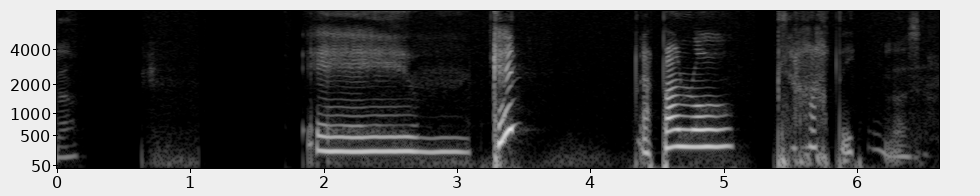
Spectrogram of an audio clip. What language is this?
Hebrew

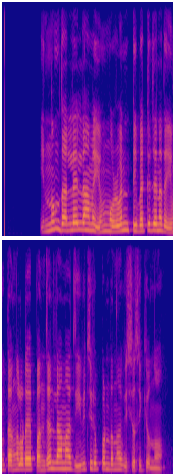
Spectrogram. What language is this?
Malayalam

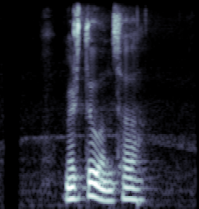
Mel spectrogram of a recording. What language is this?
Nepali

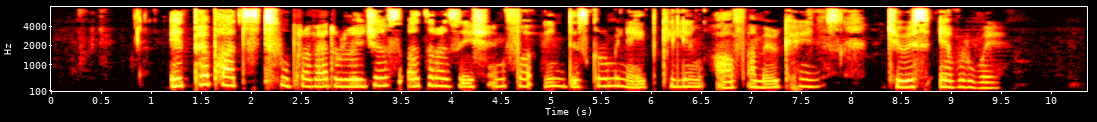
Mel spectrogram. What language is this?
English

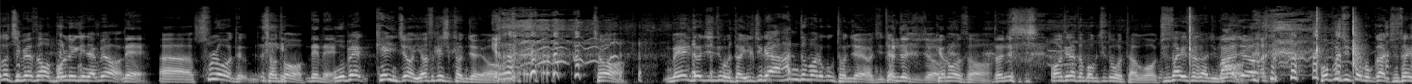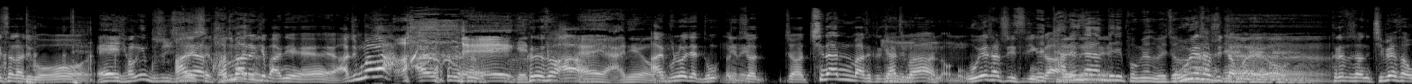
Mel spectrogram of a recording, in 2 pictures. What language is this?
Korean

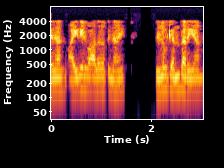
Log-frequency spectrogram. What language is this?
Malayalam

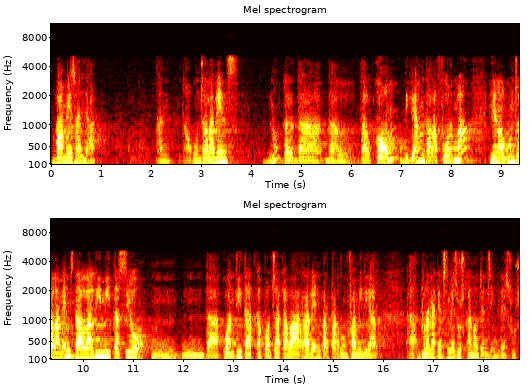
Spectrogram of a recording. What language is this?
Catalan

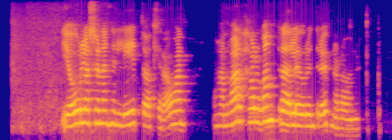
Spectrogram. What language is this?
Icelandic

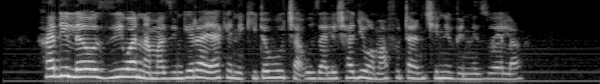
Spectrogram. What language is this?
Swahili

